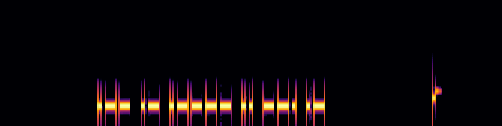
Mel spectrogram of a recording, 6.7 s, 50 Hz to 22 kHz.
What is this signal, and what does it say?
Morse code, heard as a keyed tone, about 25 wpm, 700 Hz. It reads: WA1IGA
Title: USA Call Signs Repeated 3x 25wpm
